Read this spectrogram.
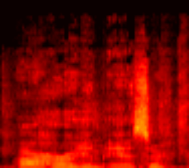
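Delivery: plain reading voice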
